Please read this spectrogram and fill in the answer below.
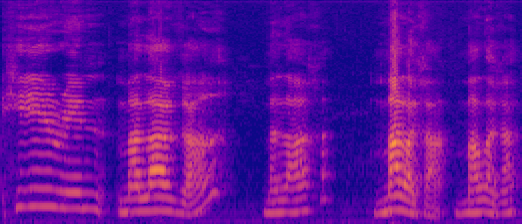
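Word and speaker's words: Málaga: in Malaga Malaga Malaga Malaga sorry the accent is on the first a um here in Malanga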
